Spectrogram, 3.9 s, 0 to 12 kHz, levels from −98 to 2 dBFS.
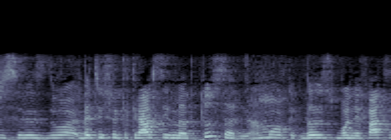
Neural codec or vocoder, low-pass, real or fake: codec, 16 kHz, 16 kbps, FreqCodec, larger model; 7.2 kHz; fake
